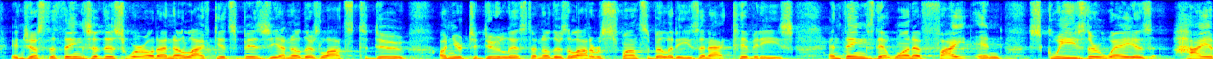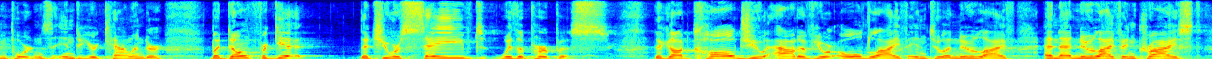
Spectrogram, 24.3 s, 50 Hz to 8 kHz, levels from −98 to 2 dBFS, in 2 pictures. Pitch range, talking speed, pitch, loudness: 180-210 Hz, 190 wpm, 195 Hz, -23 LUFS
